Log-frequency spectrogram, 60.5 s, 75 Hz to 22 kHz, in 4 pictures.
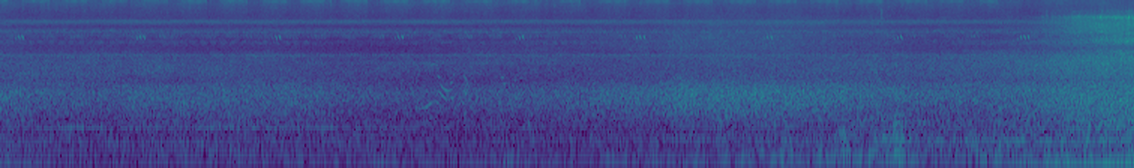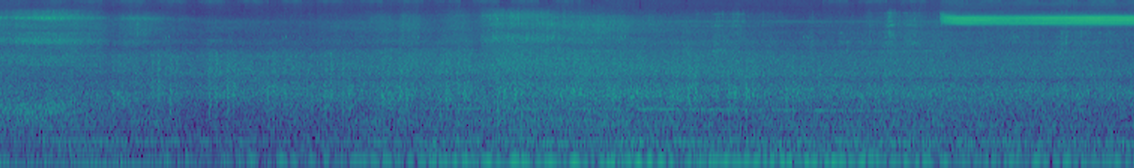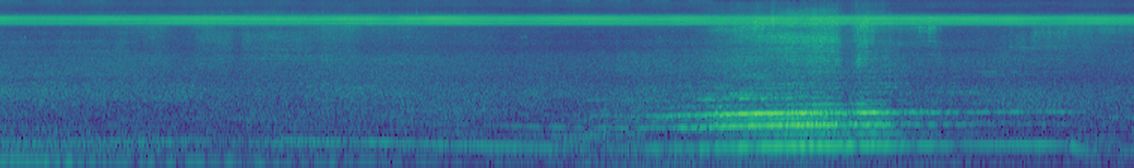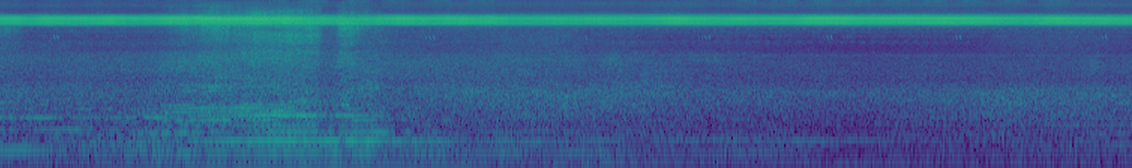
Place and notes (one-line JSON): {"title": "華源村, Taimali Township - the waves", "date": "2014-09-05 19:35:00", "description": "Traffic Sound, Sound of the waves\nZoom H2n MS +XY", "latitude": "22.66", "longitude": "121.03", "altitude": "13", "timezone": "Asia/Taipei"}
